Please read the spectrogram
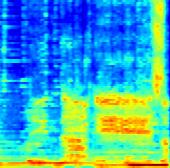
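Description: Javanese gamelan music accompanying a dance, with held, ringing tones and a voice singing over it from about half a second in.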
